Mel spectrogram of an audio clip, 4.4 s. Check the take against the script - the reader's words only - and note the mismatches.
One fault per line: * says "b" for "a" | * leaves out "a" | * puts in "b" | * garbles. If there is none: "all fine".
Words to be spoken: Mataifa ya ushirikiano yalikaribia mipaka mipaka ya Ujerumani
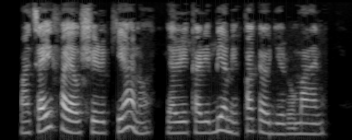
* leaves out "mipaka"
